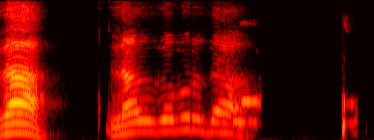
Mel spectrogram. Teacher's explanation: জিব্বারও আগা, সামনের দুই দাঁতেরও আগা।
